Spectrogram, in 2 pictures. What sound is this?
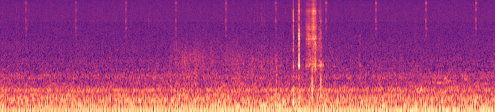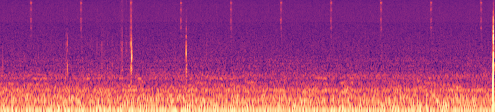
Watch Tick
Recorded with a black Sony digital IC voice recorder.
tick, ticking, time, tock, watch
